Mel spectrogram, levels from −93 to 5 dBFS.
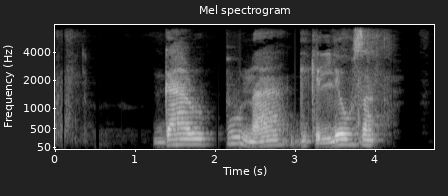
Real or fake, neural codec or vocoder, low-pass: real; none; 7.2 kHz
